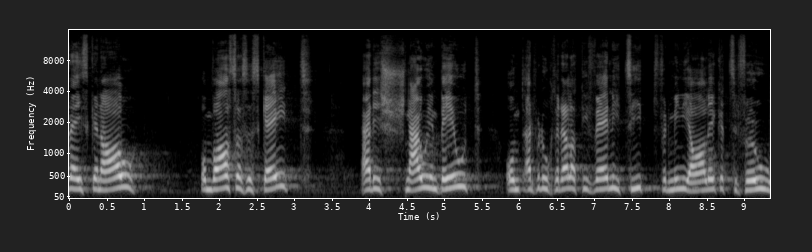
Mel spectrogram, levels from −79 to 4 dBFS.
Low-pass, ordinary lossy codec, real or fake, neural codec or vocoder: 14.4 kHz; none; real; none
